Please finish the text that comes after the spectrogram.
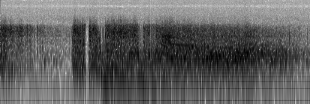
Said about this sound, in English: Grenade, Lieutenant. Grenade.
